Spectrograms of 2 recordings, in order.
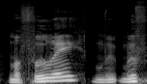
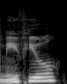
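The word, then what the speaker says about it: Mewfeuille: It's Mufule. I don't know French, but I always call it Mufuel.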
